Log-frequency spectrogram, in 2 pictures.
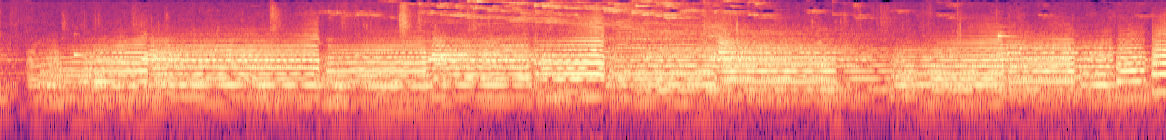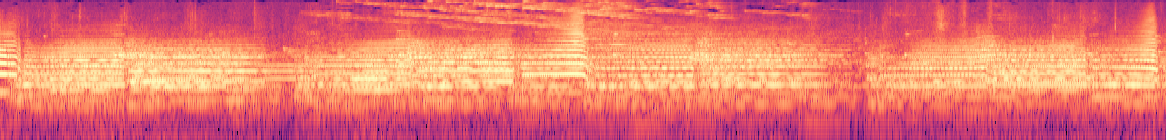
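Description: High school marching band playing its field show, the brass section holding loud sustained chords that change about every second, with a short drop in level about fifteen seconds in.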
